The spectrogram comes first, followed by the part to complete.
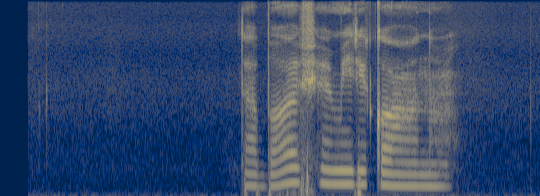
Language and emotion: Russian, sad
